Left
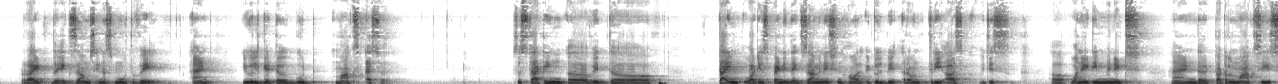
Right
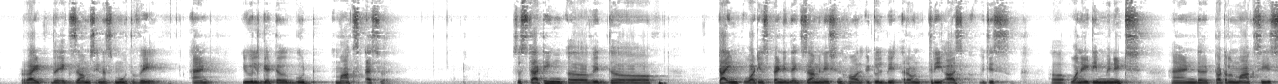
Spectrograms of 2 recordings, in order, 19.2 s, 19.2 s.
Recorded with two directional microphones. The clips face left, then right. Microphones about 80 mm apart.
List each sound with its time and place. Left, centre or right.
0.3 s a man's voice: right
7.6 s a man's voice: right
16.3 s a man's voice: right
